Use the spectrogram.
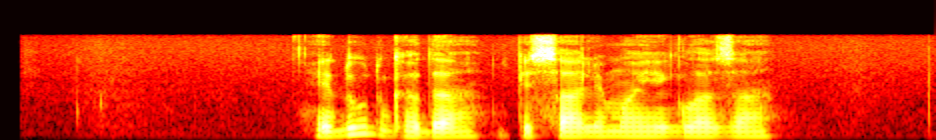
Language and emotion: Russian, sad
